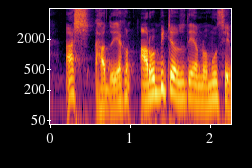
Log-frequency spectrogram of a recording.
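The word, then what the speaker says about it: أشهد: এরও এককের মধ্যে ঢুকেছে এমন আশ না আশা হাহাদু না বরং আশ দেখুন এই যে স্বর নিচে একটা হসন্ত আশ হকে আকার দ এর রসুকার আশহাদু এখন আরবিটা যদি আমরা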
